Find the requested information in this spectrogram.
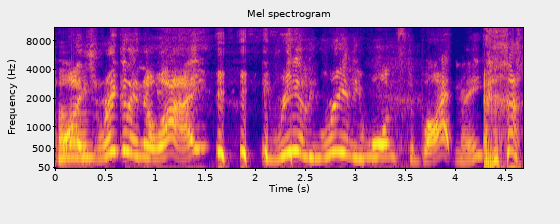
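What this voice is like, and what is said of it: Imitates another person's voice. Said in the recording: “Are you good at accents? ... I thought that was good. I felt like Steve Irwin was back in the room with us.”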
